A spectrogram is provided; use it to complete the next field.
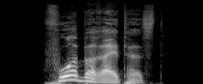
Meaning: inflection of vorbereiten: 1. second-person singular dependent present 2. second-person singular dependent subjunctive I
- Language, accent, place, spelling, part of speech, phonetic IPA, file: German, Germany, Berlin, vorbereitest, verb, [ˈfoːɐ̯bəˌʁaɪ̯təst], De-vorbereitest.ogg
